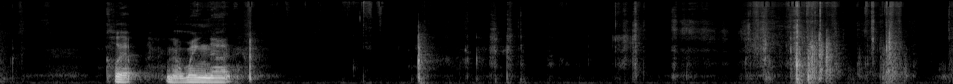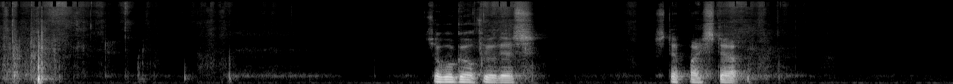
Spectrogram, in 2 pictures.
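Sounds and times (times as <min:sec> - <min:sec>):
wrapping rustling and crinkling: 0:03.5 - 0:11.9.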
